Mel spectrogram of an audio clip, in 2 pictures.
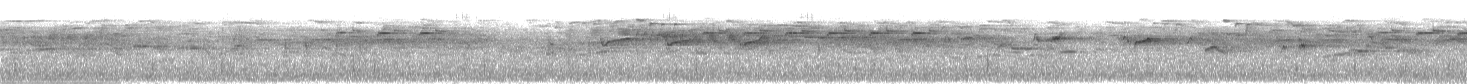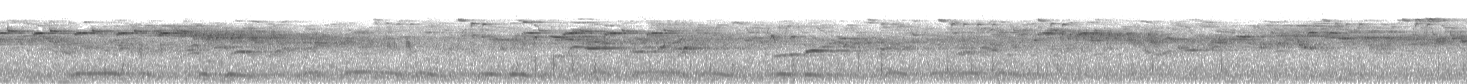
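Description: Several birds chirping and singing continuously in short trills and repeated chirp series. A lower repeated call joins in around the middle.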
